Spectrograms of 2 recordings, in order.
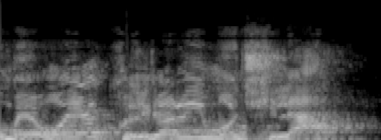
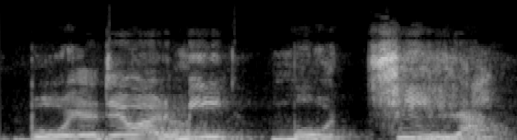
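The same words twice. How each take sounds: First: "mochila" said as mochiLÁ, rising on the last syllable; wrong final stress. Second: Slow, "mochila" as mo-CHI-la, middle syllable held; correct penultimate stress. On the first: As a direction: throw the stress onto the end of "mochila". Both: Shown as a demonstration.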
